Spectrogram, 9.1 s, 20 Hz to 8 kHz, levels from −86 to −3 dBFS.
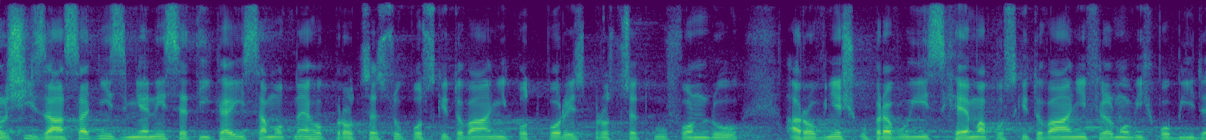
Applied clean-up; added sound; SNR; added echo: none; none; none; none.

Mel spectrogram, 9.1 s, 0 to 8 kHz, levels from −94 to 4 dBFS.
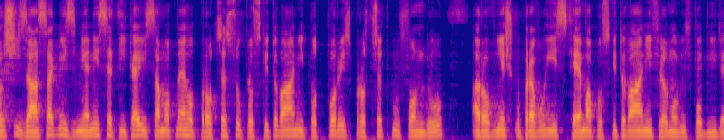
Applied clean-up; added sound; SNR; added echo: neural mask model DeepFilterNet 3.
